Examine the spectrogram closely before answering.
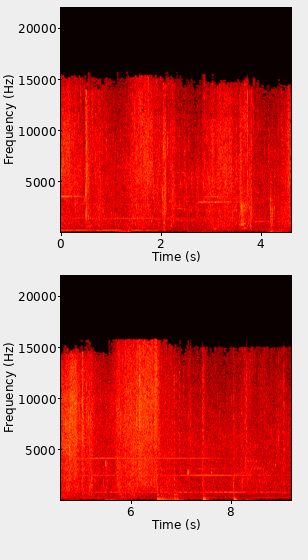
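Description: Oars splash softly in water.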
